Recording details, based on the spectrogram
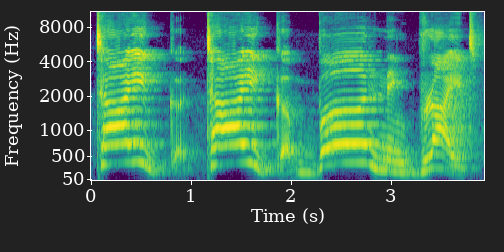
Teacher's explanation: the first line begins with a stressed syllable followed by an unstressed syllable, stressed unstressed pattern, which means it is a trochee.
